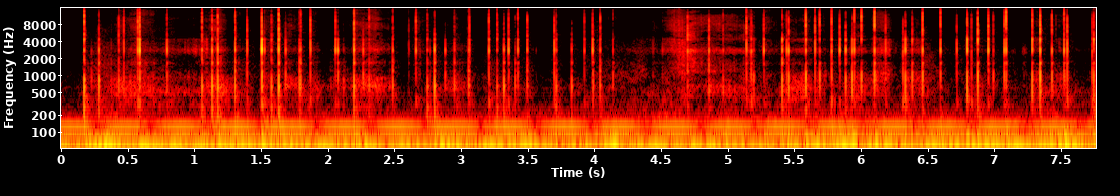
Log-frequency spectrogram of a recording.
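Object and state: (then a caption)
Wooden brush. Close-up tapping and scratching on a wooden brush: a rapid, continuous run of sharp, dry clicks and bright scratchy crackles with almost no ring. A steady low hum sits underneath throughout.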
